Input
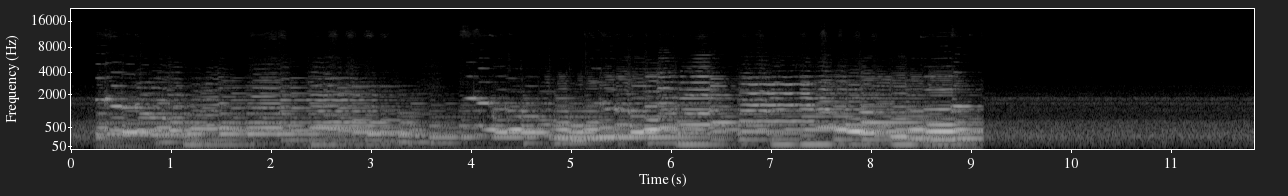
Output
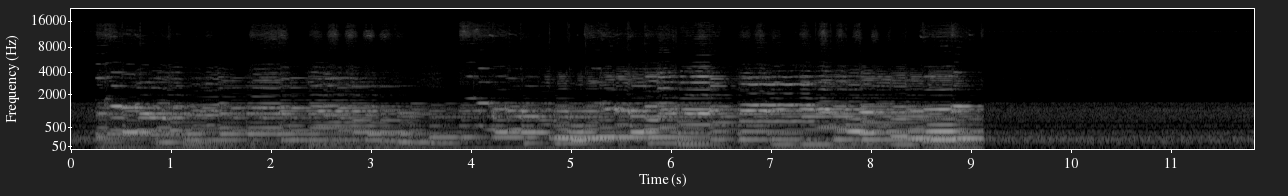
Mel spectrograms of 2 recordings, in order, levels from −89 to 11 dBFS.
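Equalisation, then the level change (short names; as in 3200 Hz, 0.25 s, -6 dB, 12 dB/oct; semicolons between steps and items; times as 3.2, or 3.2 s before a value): high shelf 3700 Hz +11.5 dB; fixed phaser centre 430 Hz, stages 8; fixed phaser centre 1700 Hz, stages 6; +1.0 dB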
